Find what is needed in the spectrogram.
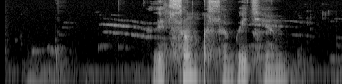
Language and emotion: Russian, sad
